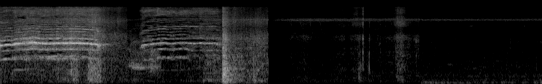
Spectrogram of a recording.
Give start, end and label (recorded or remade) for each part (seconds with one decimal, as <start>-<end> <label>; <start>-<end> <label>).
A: 0.0-0.8 recorded; 0.8-5.4 remade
